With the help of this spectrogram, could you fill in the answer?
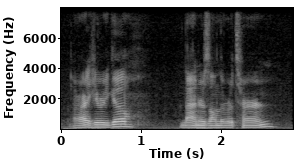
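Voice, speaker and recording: A soft-spoken man talks at a fairly quick pace with a fairly high pitch and ordinary pitch variation. The recording is very clean, with a silent background and a dry, close sound with no echo. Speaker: sports youtuber hosting a watch party. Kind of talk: live watch-party commentary and chat. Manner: soft-spoken, quiet; low-key, subdued excitement.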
